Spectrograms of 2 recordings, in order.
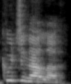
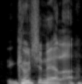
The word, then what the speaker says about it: Cucinella: to the Super K9 show with Cooellia. I hope I'm pronouncing your name right. Coochinella. Coochinella.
